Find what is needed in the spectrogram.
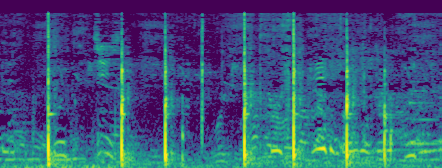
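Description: Butcher's cleaver chopping goat meat on a wooden log chopping block: about eight sharp chops, roughly two a second.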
